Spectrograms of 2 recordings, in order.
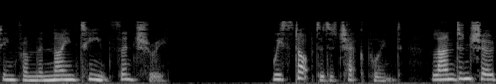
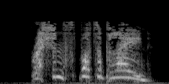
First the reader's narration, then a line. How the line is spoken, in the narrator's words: hissed the doomed soldier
